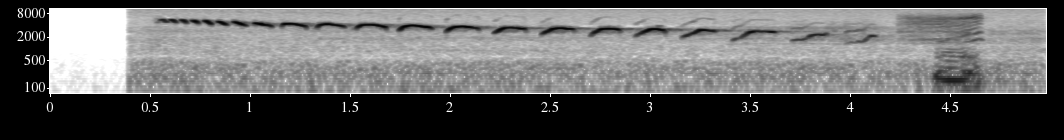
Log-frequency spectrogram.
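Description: Canyon Wren song: a cascade of about twenty clear whistled notes, starting fast and high, dropping steadily in pitch and slowing, ending in a brief raspy buzz.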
